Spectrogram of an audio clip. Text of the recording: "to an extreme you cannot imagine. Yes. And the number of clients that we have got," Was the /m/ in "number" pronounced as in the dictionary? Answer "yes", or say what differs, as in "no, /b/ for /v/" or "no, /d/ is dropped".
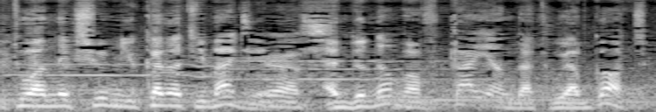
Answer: yes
